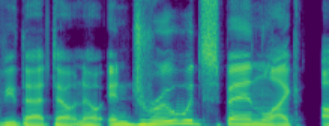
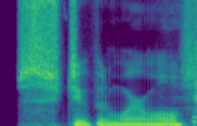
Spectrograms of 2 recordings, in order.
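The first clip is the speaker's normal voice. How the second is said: annoyed, quiet grumbling mutter under the breath; 4 semitones lower than usual. Retelling how he would say it out of nowhere, muttering under his breath. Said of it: "under his breath".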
